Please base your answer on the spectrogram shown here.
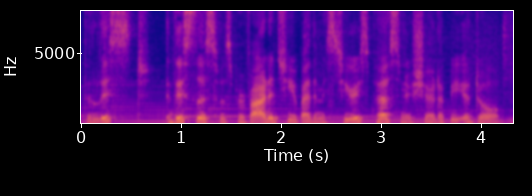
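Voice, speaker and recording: A woman's voice: on the low side, lively intonation, a little fast, soft background music. A woman hosting a casual let's-play, chatting in a self-deprecating way and reading game text aloud. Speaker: gaming channel host.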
